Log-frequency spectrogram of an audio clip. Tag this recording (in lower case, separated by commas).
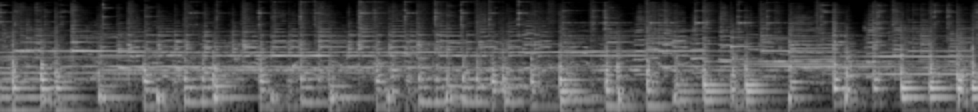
music, percussion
